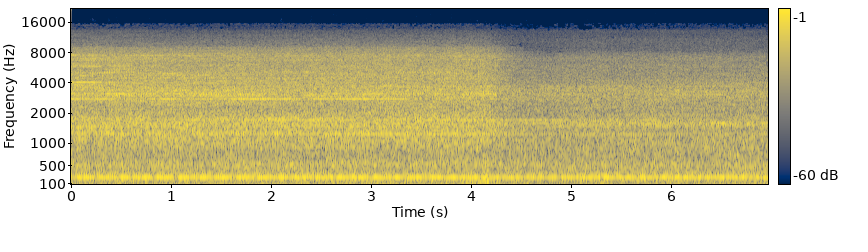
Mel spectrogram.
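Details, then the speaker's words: Condenser fan motor on a home AC unit whose owner kept resetting the power, after a capacitor check (rated 45.5 µF, read 45.96 and 5.28) and power restored: steady even hum and smooth fan rush with no knocks. It sounds much better; amp draw is 1.2 against a 1.4 rating, so the motor is possibly not burned up. "Sounds much better. Let's check amp draw on that condenser fan motor."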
